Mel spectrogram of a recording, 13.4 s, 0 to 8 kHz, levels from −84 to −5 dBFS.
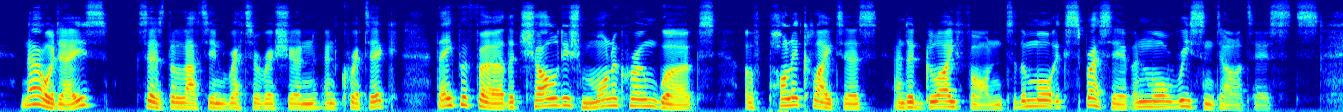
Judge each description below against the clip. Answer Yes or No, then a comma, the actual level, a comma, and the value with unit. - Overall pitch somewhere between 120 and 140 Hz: Yes, low, 135 Hz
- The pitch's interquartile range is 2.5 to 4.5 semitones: No, average, 5.3 semitones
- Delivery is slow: Yes, slow, 110 wpm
